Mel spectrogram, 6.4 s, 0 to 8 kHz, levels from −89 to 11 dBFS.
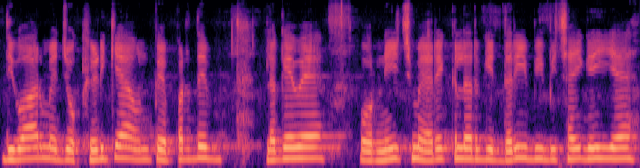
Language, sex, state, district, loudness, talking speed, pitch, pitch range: Hindi, male, Rajasthan, Bikaner, -13 LUFS, 185 wpm, 185 Hz, 175-190 Hz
